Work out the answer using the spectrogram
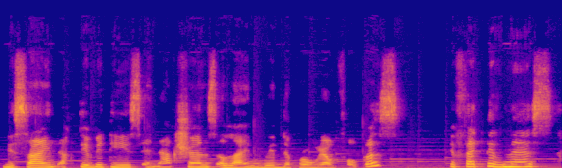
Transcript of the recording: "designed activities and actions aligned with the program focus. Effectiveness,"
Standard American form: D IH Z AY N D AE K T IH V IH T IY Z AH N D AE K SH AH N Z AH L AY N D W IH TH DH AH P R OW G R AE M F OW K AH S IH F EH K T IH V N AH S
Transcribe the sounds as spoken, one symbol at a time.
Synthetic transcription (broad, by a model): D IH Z AY N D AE K T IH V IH T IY S AH N D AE K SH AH N S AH L AY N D W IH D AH P R OW G R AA M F OW K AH S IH F EH K T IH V N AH S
